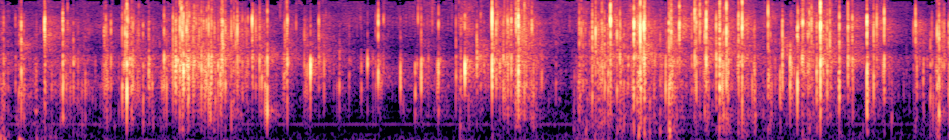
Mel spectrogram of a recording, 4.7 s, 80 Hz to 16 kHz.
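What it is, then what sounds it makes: Thick clear plastic bag being crumpled. An empty, thick, clear plastic bag is crumpled into a small wad and squeezed with the fingertips. It makes a continuous stream of dense, sharp crinkles and crackles, bright and papery, with a faint steady tone around 500 Hz underneath.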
